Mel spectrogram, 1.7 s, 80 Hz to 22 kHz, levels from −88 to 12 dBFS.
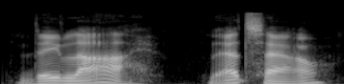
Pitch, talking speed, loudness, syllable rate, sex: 130 Hz, 140 wpm, -18 LUFS, 3.2 syllables/s, male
